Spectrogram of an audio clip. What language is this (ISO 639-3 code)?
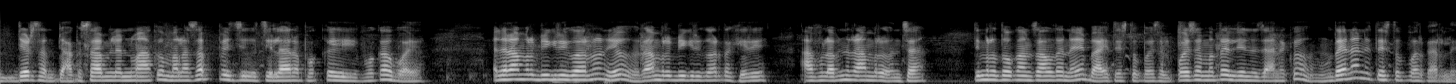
nep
